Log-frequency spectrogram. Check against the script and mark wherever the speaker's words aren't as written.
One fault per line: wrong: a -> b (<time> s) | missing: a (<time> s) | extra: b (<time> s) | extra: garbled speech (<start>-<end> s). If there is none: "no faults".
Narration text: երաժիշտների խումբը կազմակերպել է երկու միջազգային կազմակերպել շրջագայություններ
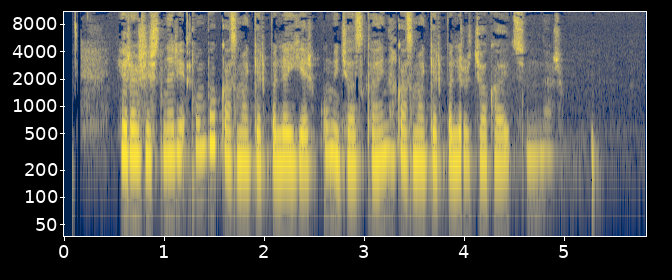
no faults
